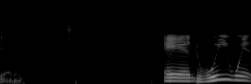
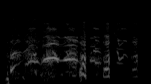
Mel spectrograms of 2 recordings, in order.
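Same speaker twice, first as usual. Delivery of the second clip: high-pitched, wheezy-light burst of laughter; 5 dB quieter than usual. Real, not acted. Storyteller reaching his student's awkward realisation, laughing. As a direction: let out a high, tickled laugh.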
